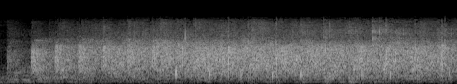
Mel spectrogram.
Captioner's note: audience clapping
